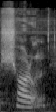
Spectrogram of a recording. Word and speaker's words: স্মরণ: বের করব কিভাবে যেমন প্রথম শব্দটা দেখো স্মরণ স্মরণে ম ফলার কোন উচ্চারণ হচ্ছে না কেন হচ্ছে না ম ফলাটা কোথায় বসেছে ম ফলা বসেছে শব্দের প্রথমে তো এটাই আমাদের প্রথম নিয়ম যে শব্দের প্রথমে যদি ম ফলা বসে তাহলে সেই ম ফলার উচ্চারণ হবে না তো এরকম আরো কিছু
